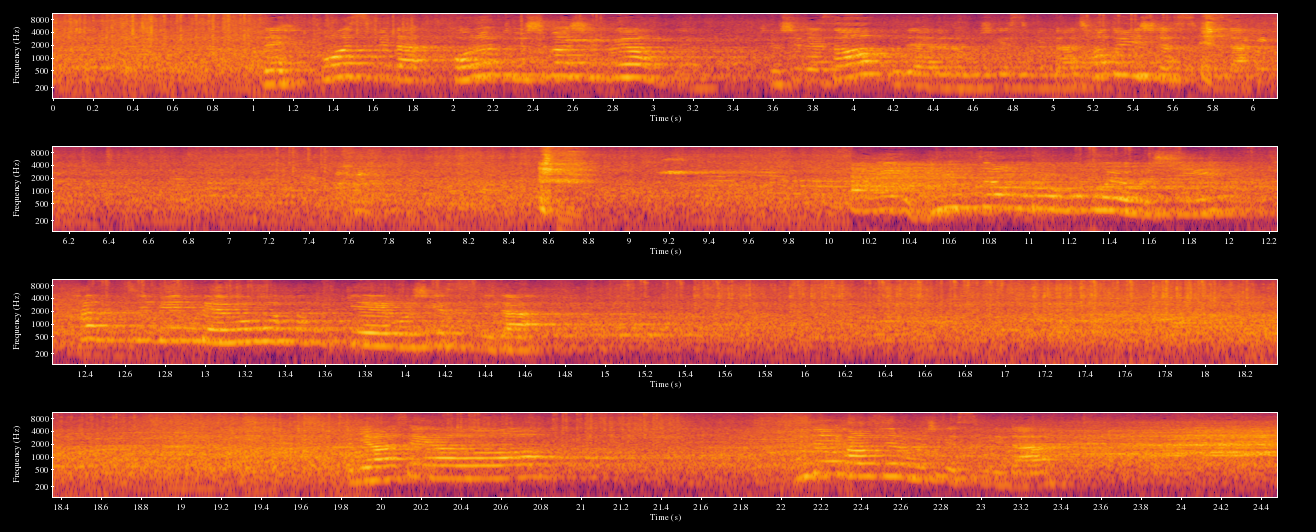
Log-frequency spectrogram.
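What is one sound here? A young woman announces through a microphone and loudspeakers in a large echoing hall.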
